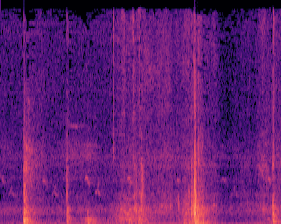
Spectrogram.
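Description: Rigid plastic front hatch lid of a Jackson Kraken kayak being handled and lifted open: a sharp knock just after the start, a few light clicks, then a louder knock about one and a half seconds in.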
